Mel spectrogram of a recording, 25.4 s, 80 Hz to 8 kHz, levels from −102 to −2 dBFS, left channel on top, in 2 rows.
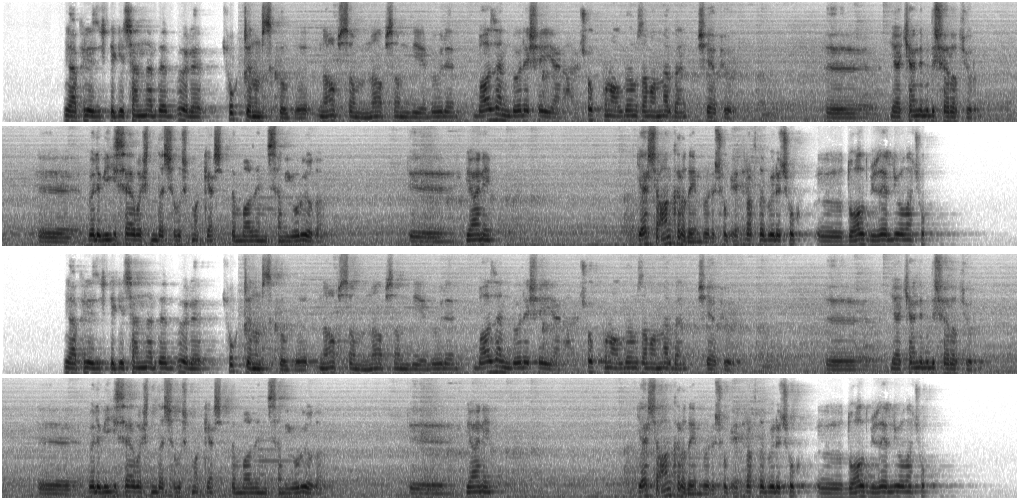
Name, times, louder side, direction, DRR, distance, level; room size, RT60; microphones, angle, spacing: voice 1, 0.8-9.2 10.2-12.3 13.1-16.8 17.8-18.8 20.6-24.2, left 2 dB, 35° left, 13 dB, 0.8 m, -19 dB
sound 1, 2.9-22.2, left 1 dB, 10° left, 5.4 m, -34 dB
Guitar, 15.8-18.3, right 1 dB, 40° right, 6.9 m, -49 dB
23.0 x 21.5 x 6.7 m, 0.96 s
head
